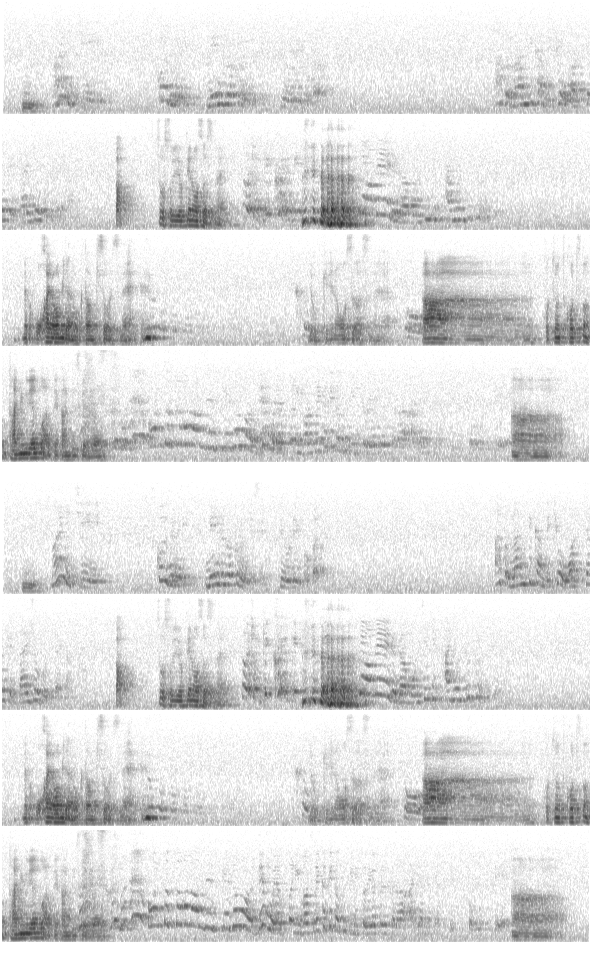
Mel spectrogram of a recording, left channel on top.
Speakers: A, in the centre; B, on the right.
A: うん。
B: 毎日しつこいぐらいメールが来るんですよ。デュオレンゴから。あと何時間で今日終わっちゃうけど大丈夫みたいな。
A: あ、そう、そういう余計なお世話ですね。
B: そう、結構余計、
A: <laughs>
B: 余計、世話メールがもう1日3、4通来るんですよ。
A: なんか、おはようみたいなのが多分来そうですね。
B: そうそうそうそうそうそうそう。今日も続けようねみたいのが、
A: 余計なお世話ですね。
B: そう。
A: ああ、こっちの、こっちのタイミングでやるわって感じですけど。
B: <laughs> そう本当そうなんですけど、でもやっぱり忘れかけた時にそれが来るから、あ、やんなきゃってちょっと思って。
A: ああ、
